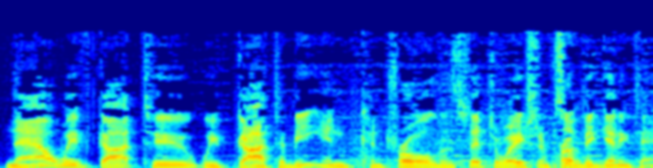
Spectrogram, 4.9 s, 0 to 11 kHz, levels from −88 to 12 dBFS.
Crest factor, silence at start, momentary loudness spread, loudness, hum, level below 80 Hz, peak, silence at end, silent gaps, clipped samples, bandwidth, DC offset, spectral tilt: 18 dB; 0.05 s; 8 LU; -19 LUFS; none; -54 dBFS; 0 dBFS; 0 s; none; under 0.1%; 9.4 kHz; under 0.1%; -6.5 dB/octave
